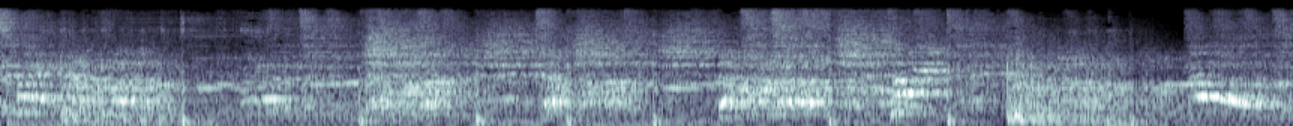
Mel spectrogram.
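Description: Live gospel band playing with a steady drum beat under sung lead and backing vocals, whose lines often fall in pitch at the ends.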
